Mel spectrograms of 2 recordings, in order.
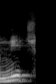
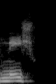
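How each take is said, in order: First: It is said in an American way. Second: It is said in a non-American way.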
